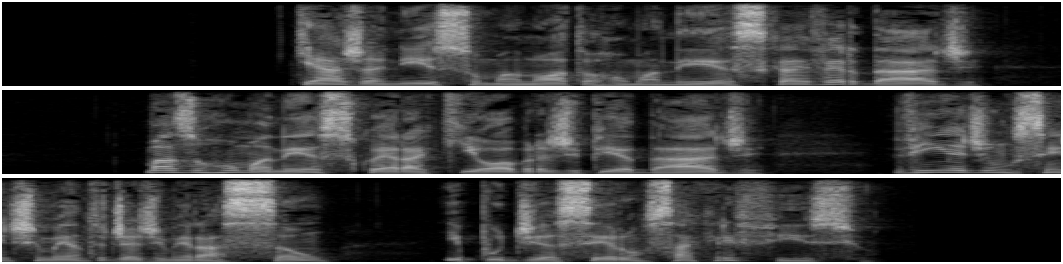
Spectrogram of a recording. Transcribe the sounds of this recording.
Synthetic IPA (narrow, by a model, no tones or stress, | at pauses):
kɪaʒɐnisʊũmɐnɔt̪ɐɦomɐ̃neskɐɛveɾd̪ad͡ʒɪ | mɐzʊɦomɐ̃neskʊɛɾɐakʰiɔbɾɐd͡ʒɪpied̪ad͡ʒɪ | vĩɲɐd͡ʒɪũsẽnt͡ʃimẽnt̪ʊd͡ʒɪad͡ʒmiɾasɐ̃w̃ | ɪpod͡ʒiɐseɾũsakɾifisjʊ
